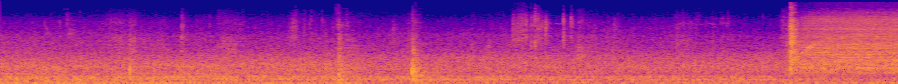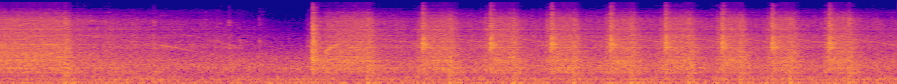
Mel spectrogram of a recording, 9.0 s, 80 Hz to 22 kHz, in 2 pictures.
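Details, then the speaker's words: 2002 Ford Ranger started with a booster box after probably sitting a couple of months: idle hum with short ragged bursts of starter whir and clicking that stop and restart before catching; starter failing to engage, needs replacing. "definitely needs a new star though you can hear it it spins a little bit if you keep going back and forth you know i guess it catches"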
